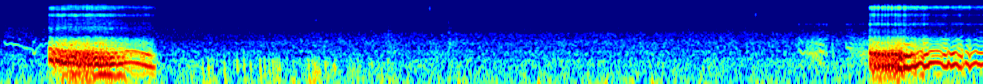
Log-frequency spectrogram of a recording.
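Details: Sleeping Shiba Inu, apparently having a good dream, snoring; two loud, rough, wavering snore bursts about eight seconds apart, with quiet soft breathing in between.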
